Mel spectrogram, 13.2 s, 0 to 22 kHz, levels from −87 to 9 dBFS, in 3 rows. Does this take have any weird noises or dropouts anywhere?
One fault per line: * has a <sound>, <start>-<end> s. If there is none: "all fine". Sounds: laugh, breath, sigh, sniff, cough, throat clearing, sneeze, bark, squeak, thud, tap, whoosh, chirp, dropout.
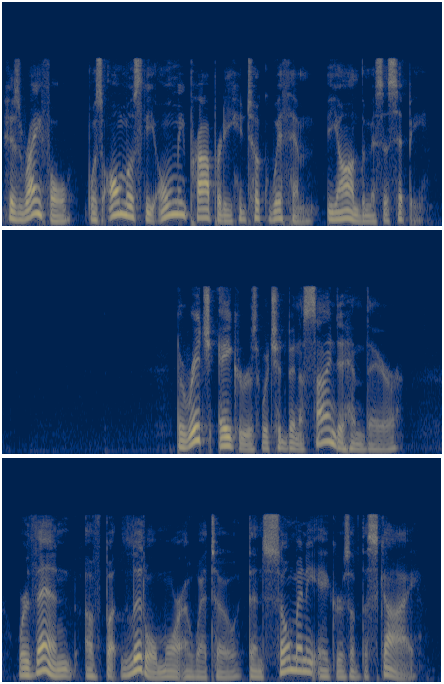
all fine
